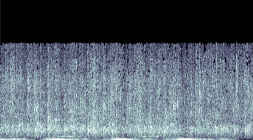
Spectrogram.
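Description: Steady audience clapping fills the whole stretch, with three evenly spaced rising-and-falling whoops or tones riding over the applause.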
